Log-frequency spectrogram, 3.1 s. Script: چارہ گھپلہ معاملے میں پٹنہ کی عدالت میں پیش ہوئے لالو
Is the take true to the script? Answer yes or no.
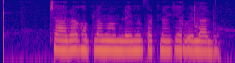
no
